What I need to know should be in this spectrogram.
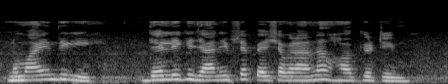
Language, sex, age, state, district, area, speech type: Urdu, female, 60+, Delhi, North East Delhi, urban, spontaneous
